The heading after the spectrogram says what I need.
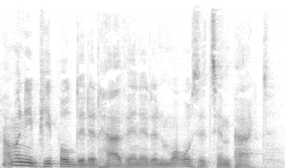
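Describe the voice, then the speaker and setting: A man's voice: deep voice, expressive, quick pace, dark tone. A man hosting a podcast, asking a guest direct, upbeat questions. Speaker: podcast host. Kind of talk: interviewing a guest.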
